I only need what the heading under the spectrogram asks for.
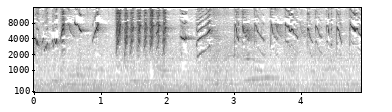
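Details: Oriental white-eye in full 'gacor' singing, played as a lure to make other white-eyes sing in the 'ngalas' style: rapid, high, clear twittering with quick sliding whistles and dense bursts of chirps, near-continuous throughout.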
